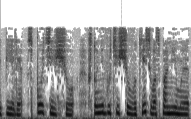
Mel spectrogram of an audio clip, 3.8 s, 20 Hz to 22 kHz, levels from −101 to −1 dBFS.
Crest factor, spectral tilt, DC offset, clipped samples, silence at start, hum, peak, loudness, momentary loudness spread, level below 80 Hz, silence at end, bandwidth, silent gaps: 12 dB; -4.5 dB/octave; under 0.1%; under 0.1%; 0 s; none; 0 dBFS; -13 LUFS; 7 LU; -32 dBFS; 0.05 s; 8.8 kHz; none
